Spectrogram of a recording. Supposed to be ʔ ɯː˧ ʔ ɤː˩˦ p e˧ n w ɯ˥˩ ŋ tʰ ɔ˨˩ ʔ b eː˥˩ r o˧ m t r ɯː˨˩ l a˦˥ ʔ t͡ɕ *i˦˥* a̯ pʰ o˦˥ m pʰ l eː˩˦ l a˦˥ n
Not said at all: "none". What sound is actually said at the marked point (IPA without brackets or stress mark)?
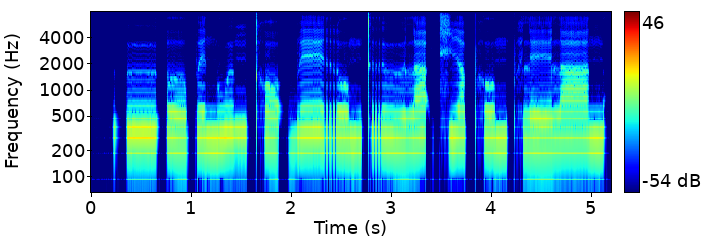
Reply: i˦˥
